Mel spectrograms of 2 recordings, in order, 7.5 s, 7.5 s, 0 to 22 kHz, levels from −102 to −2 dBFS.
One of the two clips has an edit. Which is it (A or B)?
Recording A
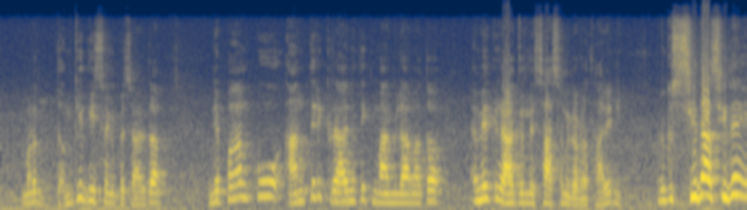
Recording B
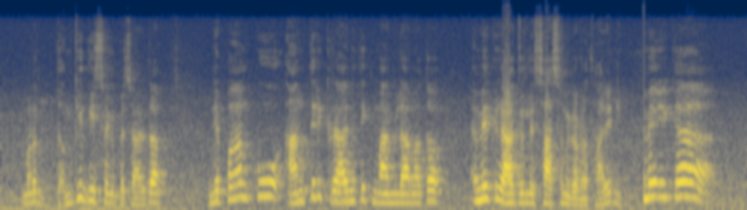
B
